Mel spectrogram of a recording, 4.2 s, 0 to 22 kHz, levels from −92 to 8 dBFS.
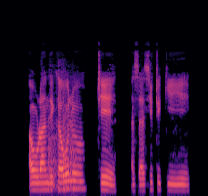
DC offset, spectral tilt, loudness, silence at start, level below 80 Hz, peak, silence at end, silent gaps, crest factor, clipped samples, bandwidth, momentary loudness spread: under 0.1%; -4.5 dB/octave; -27 LUFS; 0.6 s; -72 dBFS; -8 dBFS; 0.4 s; 1.75-1.95 s, 2.35-2.62 s, 3.24-3.30 s; 20 dB; under 0.1%; 9.2 kHz; 13 LU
